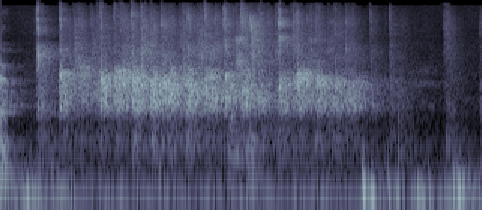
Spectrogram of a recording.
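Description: Audience applauding: many hands clapping together. It starts about half a second in and dies away after about five seconds.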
